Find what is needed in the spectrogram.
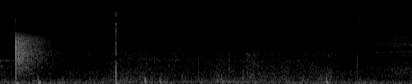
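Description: Snooker balls knocking on the table. A brief rush at the start as the cue ball comes off the red, then a sharp click about a second in and a few fainter knocks as the balls run on to the cushions and pocket.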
